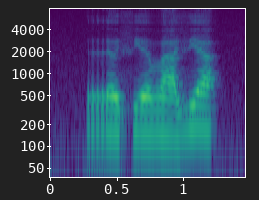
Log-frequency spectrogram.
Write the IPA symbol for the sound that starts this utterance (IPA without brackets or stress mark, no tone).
r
